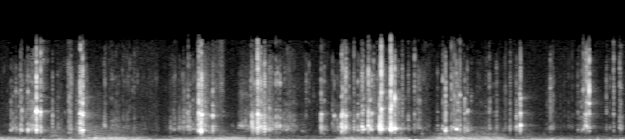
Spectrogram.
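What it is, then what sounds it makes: Large dry pine cone. Long acrylic nails scratch along the scales of a large, dry, woody pine cone held upright close to the microphones. The result is quiet, dry, crackly scraping in repeated strokes, with sharp bright clicks over a faint, steady low hum.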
